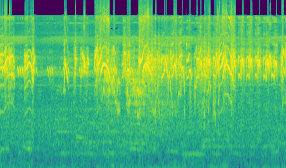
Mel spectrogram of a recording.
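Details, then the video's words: Brief stretch of a provoked fighter white-rumped shama giving rapid high chatter and bright whistled slurs, nearly continuous after a short opening gap. "PANCING EMOSI TES MENTAL FIGHTER SOGON"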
